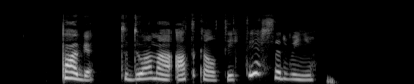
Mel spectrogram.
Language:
Latvian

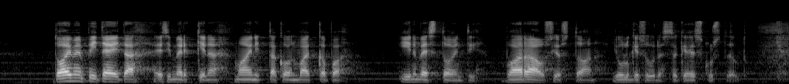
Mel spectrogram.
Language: Finnish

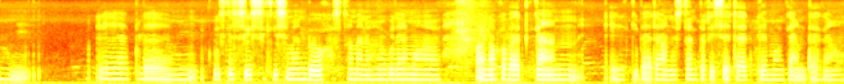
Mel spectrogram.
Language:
Assamese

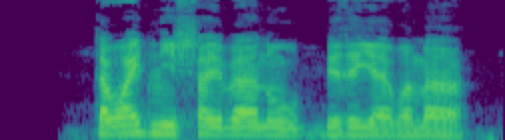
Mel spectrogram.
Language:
Arabic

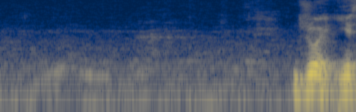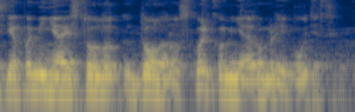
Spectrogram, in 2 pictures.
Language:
Russian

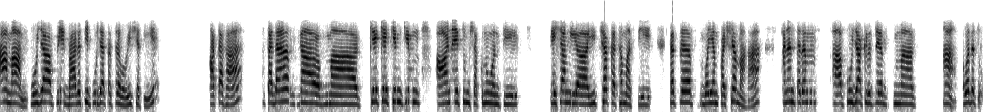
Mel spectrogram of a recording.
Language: Sanskrit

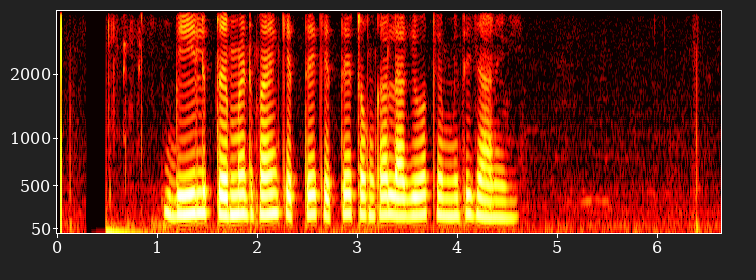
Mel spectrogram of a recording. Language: Odia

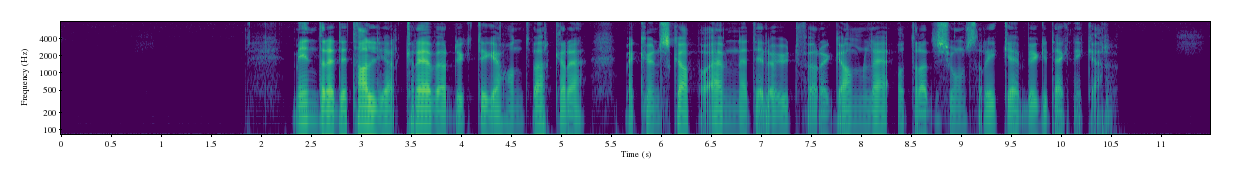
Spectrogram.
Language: Norwegian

